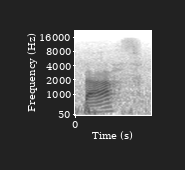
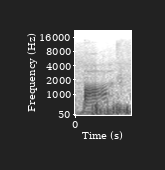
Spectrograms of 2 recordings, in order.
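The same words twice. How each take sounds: First: The vowel is made further forward in the mouth. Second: The vowel is made far back in the mouth. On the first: "as opposed to" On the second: "We also push a lot of our vowels quite far back in the mouth"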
